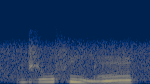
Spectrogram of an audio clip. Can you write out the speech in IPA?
d͡ʒu˦sĩ˦˨dɛ̃˨˦

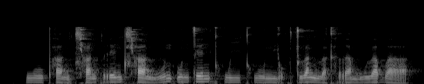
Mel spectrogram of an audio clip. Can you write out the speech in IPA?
wuː˧pʰa˩˦ŋt͡ɕʰa˧n pre˦˥nt͡ɕʰa˨˩ŋwu˥˩n ʔu˦˥nte˥˩n kʰwiː˧kʰwu˧n jo˨˩k̚tɯ˥˩a̯ŋɯ˩˦a̯kʰra˧m wɯ˦˥a̯baː˨˩

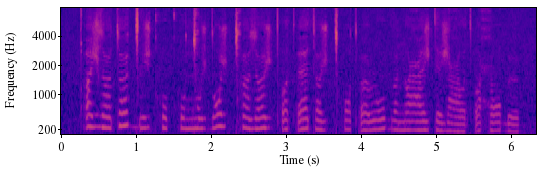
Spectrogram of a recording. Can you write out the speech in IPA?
qʼeʒzœ tœɡ͡ǀeʒkʰo kʰoŋ͡ǀoʒdɔʒ ǀʰœzœʒ tʼʌtʼɛtœʒ ǀʰɔtʼœɹoɡœ nʌʕɛʒteʒ ʕʌtʼʌ ħɔ ɠʏ

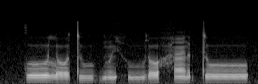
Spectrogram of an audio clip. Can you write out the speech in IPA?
koː˦lɔ˨tuː˦ ɡʷĩ˨huː˨ɾɔ˦ hã˦rtoː˦

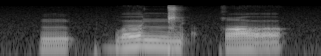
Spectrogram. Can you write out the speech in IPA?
ŋʷʌkbə ŋ͡ǁḛqʌ

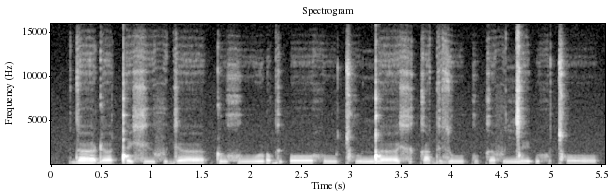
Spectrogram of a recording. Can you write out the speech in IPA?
dɜːɖɜːǃe xʲɨfɨɡʲɜː | ʈu xuːɽoɡɨ ʔoːhuːǀʰu ŋ͡ǃɜːxʲukadɨ zuːkukɜfɨ ŋ͡ǀeʔuhoǀʰoː

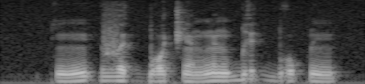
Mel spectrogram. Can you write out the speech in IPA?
kĩ˨˦ | vɛ˧ɡ͡bɔ˨˦t͡ʃɛ̃˨ŋɛ̃˦ ɡ͡be˦ɡ͡bo˨˦pĩ˨

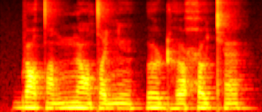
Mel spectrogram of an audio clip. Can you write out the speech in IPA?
bœtˤɛ̃ nːœ̃tˤoɲĩ | ɵɖʱœ ħɵcʰɛ̃

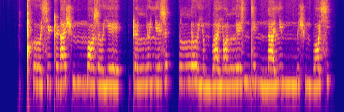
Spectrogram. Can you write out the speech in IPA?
ǃʰɤ sʲɤʈəɽaʃ mːɒ zɤje | ʈəlːɯlʲəz | lːɤ jəmba jɒlːez ndenːa lʲemːiʃmbɒsʲ

